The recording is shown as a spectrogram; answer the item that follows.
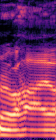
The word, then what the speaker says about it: Ohio: He already mispronounced the name of my town. It is Cadiz, Ohio. It's Cadiz, Ohio.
